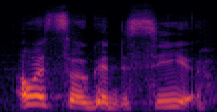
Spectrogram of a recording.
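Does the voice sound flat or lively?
flat. It is flat, quiet and without pitch changes. The speaker is not really engaged.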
